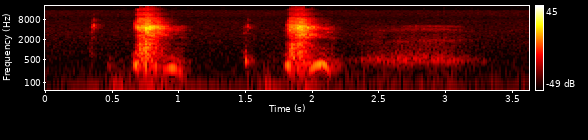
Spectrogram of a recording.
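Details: Sneezing of unknown cause, after the nose was tingling badly: two forceful, wet, desperate sneezes, each with a short breath in before it, then a sniffle and a bit of dry coughing.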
